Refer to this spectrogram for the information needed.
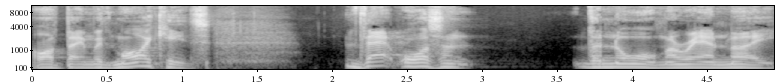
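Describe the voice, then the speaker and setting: In an Australian accent, a man speaks at medium pitch and a very slow pace, with long, frequent pauses. His loudness stays very even, and the recording is very clean with a silent background. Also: ordinary pitch variation. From Melbourne, Australia. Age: 50s. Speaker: sports journalist. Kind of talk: casual interview. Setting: studio.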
